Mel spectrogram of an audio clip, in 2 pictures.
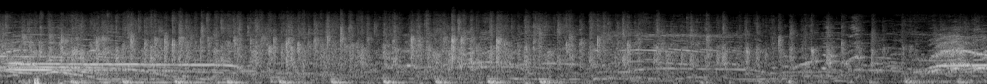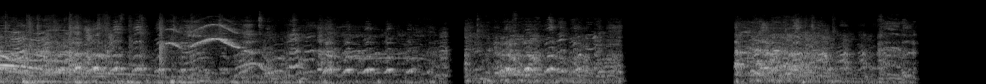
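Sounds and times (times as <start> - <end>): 
live comedy show audience clapping: 0.0 - 13.0
crowd chatter: 0.0 - 13.2
laughter: 0.0 - 16.2, 17.2 - 19.1.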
